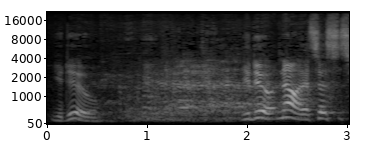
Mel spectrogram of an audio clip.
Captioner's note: laughs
